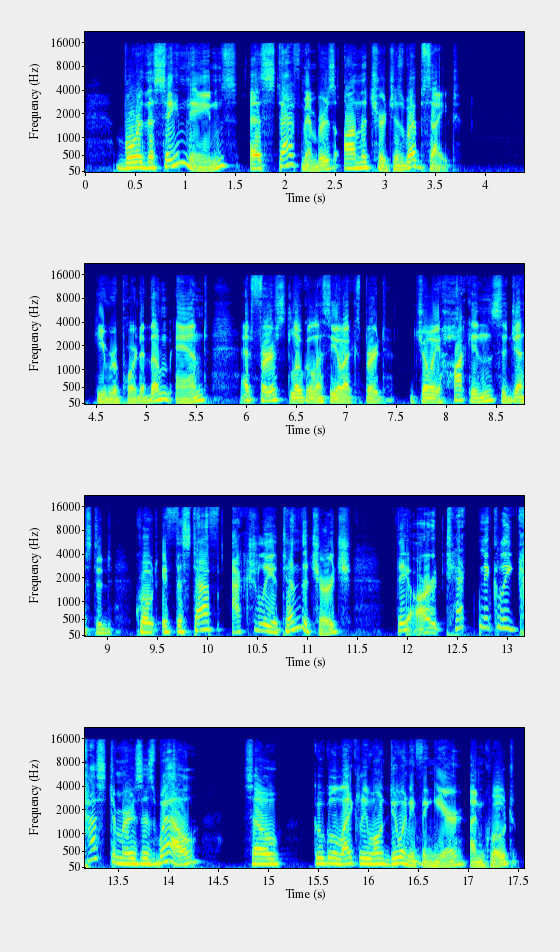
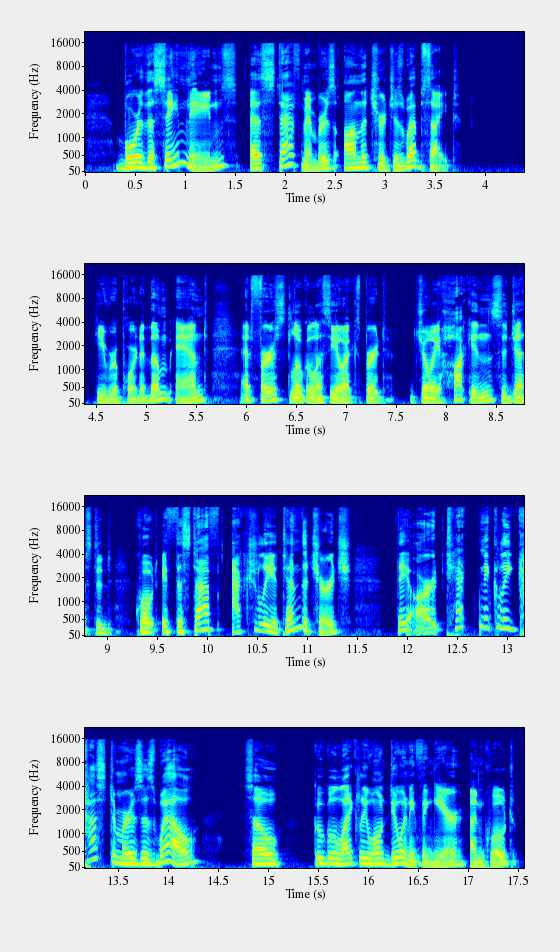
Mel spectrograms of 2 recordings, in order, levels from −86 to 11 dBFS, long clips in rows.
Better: second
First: distortion; slight; 4% of the sound clipped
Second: none

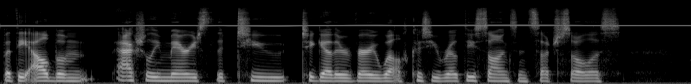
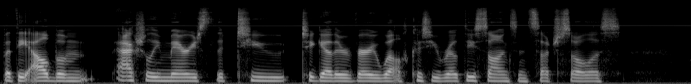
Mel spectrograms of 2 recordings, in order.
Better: second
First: high-pitched whine; loud; throughout; 6 kHz, 8 dB below the speech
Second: high-pitched whine; faint; throughout; 6 kHz, 30 dB below the speech

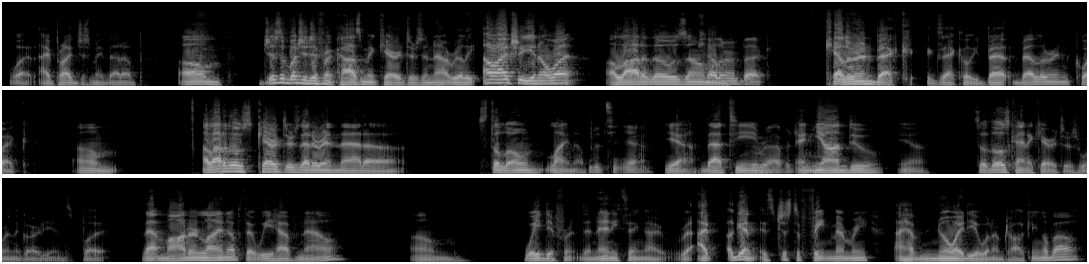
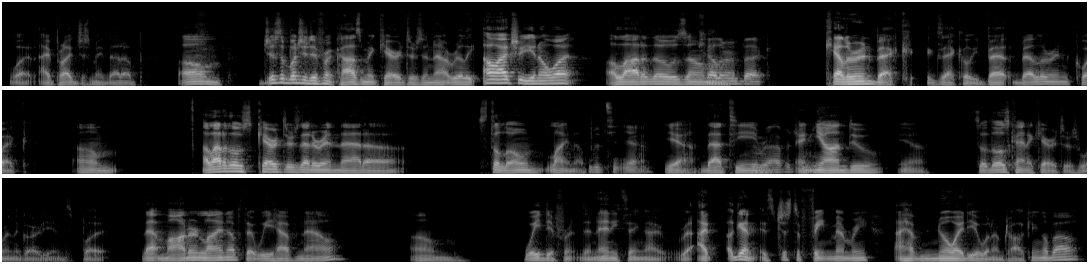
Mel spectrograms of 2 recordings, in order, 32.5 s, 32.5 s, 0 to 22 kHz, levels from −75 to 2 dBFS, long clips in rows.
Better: second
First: distortion; slight; 2% of the sound clipped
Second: none

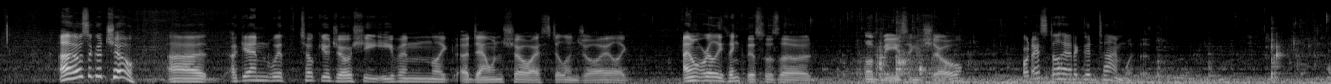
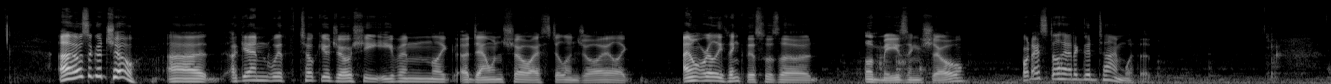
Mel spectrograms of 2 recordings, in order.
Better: second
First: rain or running water; loud; throughout; 10 dB below the speech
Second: rain or running water; faint; throughout; 25 dB below the speech

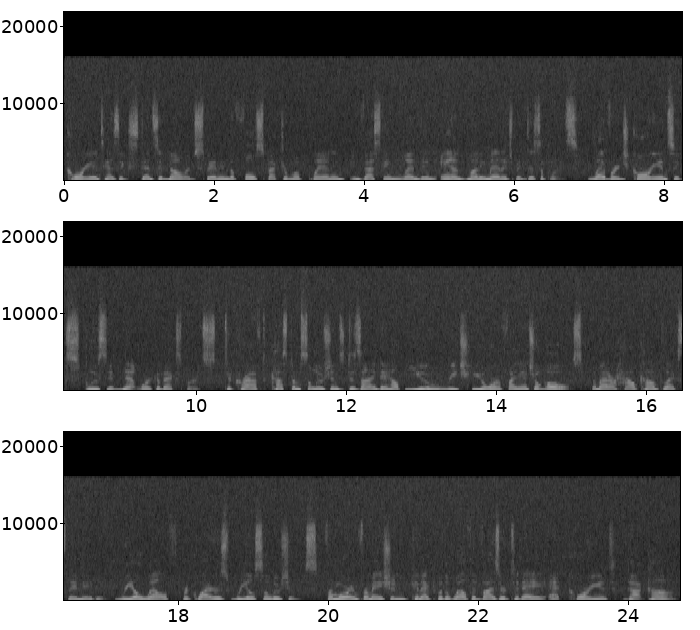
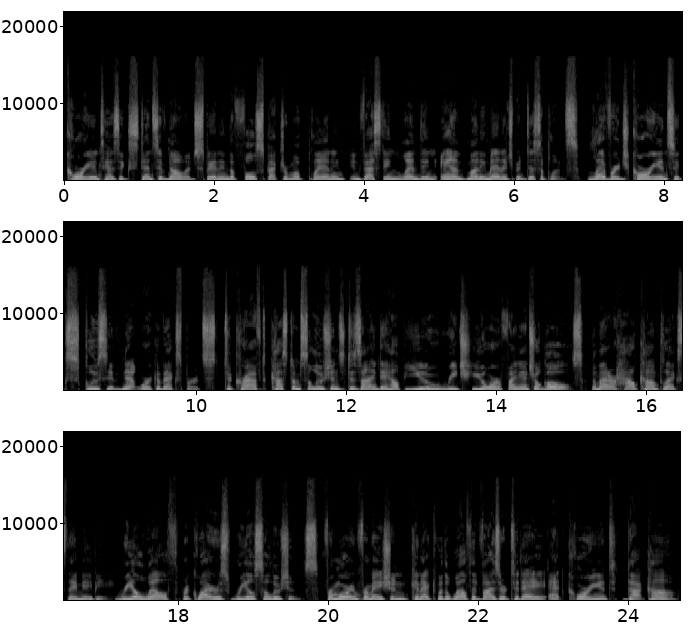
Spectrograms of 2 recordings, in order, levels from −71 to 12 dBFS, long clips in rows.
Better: second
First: hiss; loud; throughout; 8 dB below the speech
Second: none

